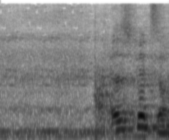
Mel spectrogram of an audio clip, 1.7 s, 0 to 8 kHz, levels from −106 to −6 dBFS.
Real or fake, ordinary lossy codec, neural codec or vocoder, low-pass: fake; none; codec, 16 kHz, 1.1 kbps, Voila-Tokenizer; none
